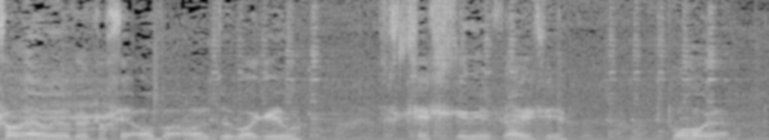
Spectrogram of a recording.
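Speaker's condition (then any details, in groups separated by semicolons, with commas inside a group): Cerebral palsy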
